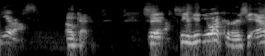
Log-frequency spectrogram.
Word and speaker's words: gyros: Is it pronounced gyro or gyro? It's called gyros.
